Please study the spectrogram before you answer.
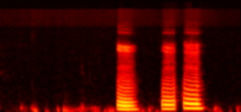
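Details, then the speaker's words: Soft low gurgles, then three loud, drawn-out tonal growls from an adult man's stomach during a livestream: stomach rumbling (borborygmi). "it oh did you guys hear that that was like my stomach rumbling"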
